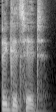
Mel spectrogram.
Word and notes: bigoted: British English

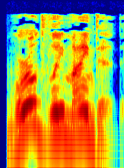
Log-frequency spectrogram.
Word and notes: worldly-minded: British English

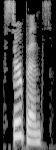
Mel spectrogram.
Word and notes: serpents: British English

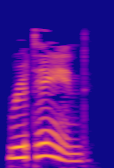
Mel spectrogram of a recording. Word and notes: retained: British English

